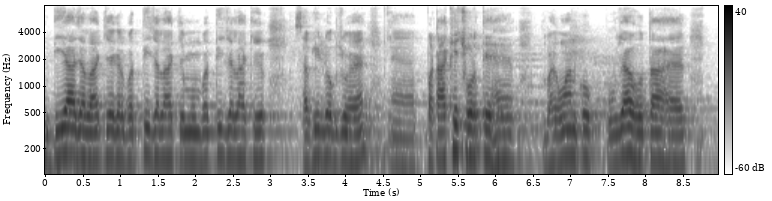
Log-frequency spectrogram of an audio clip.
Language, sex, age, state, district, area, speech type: Hindi, male, 30-45, Bihar, Samastipur, urban, spontaneous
